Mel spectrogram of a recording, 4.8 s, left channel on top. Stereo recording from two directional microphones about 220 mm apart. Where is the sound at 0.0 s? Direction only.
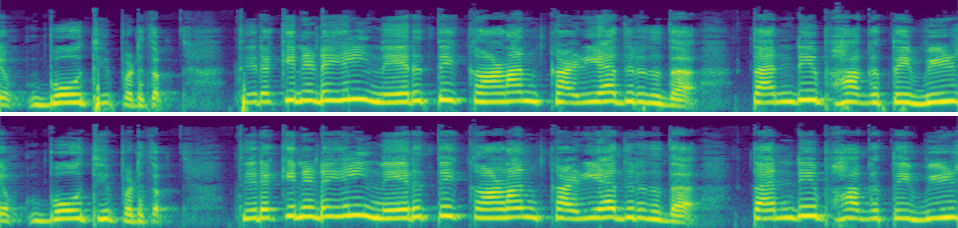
15° left (ahead or behind).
